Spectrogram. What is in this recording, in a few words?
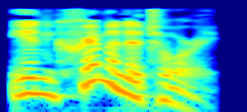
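"incriminatory", English, British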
